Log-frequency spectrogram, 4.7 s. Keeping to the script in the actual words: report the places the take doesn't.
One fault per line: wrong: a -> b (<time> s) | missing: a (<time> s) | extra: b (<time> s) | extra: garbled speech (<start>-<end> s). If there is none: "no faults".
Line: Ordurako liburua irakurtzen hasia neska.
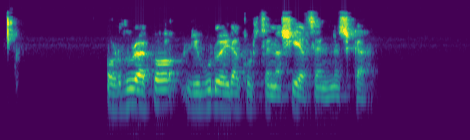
extra: zen (3.1 s)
